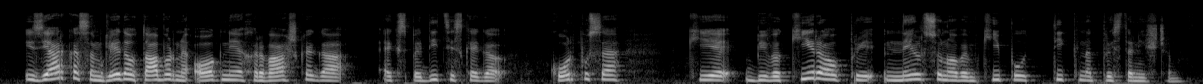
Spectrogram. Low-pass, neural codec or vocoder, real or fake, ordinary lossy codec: none; none; real; none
